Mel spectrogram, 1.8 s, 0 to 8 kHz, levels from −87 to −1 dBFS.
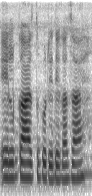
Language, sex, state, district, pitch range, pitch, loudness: Chakma, female, Tripura, Dhalai, 180-190 Hz, 185 Hz, -18 LUFS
